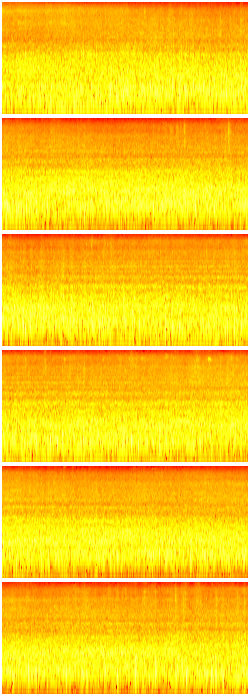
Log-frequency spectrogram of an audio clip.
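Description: Container wagons of a freight train rolling past close by: a steady rumble and rattle of wheels on the rails. The deeper sound of the locomotive fades away in the first couple of seconds.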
